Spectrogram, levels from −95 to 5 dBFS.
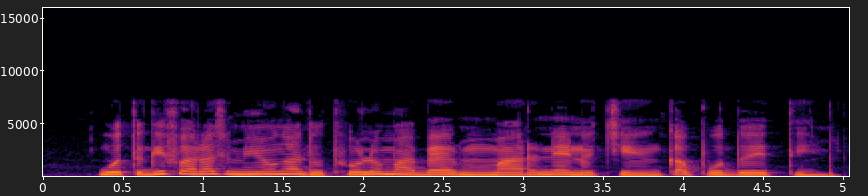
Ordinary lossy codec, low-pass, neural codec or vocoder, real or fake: none; 7.2 kHz; none; real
